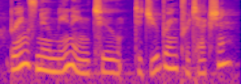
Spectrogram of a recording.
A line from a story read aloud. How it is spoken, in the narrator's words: she whispers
